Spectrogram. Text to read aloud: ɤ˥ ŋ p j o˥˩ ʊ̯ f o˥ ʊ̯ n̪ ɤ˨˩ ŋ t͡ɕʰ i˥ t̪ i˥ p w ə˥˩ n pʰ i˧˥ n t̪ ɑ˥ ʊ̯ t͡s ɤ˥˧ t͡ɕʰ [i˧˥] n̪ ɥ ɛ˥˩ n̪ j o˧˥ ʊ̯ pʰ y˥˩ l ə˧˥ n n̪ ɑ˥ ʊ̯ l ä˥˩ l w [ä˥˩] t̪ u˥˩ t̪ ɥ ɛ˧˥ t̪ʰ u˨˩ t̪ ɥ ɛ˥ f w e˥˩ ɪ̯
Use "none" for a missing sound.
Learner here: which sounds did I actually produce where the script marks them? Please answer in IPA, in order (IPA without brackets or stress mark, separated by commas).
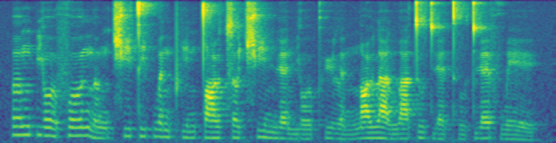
i˥˧, ä˧˥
